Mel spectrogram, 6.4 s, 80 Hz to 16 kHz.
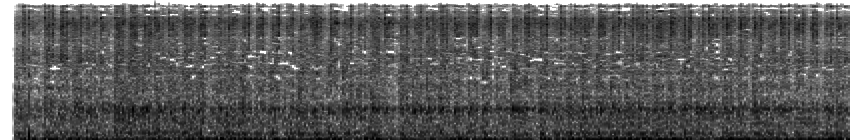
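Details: Yamaha FZS V3 at idle, cover open: dense fast metallic rattle over the idle, no knock pattern; tappet play OK, not throttle noise, loose timing chain, tensioner tightening only partly helps; chain replaced.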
